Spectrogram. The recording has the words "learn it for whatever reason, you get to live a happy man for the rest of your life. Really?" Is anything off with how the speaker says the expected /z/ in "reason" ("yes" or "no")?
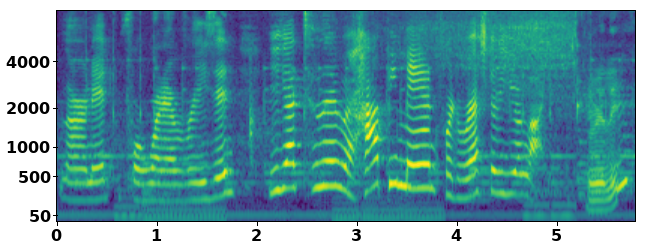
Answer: no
